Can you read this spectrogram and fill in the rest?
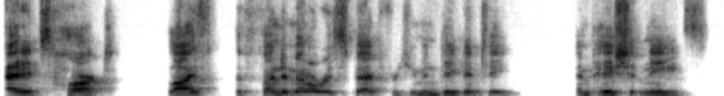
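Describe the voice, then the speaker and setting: A man's voice: mid-range voice, steady tone, normal speed. Serious man giving a campaign speech. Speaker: board candidate.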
